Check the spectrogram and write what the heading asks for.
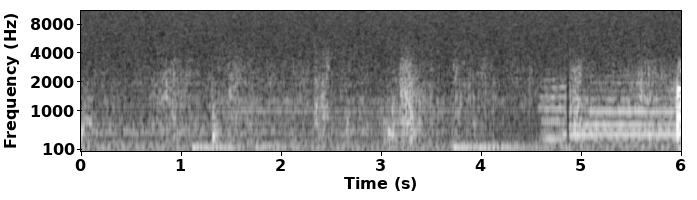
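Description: Quiet dramatic background score of held tones over slowly changing low notes, swelling into a fuller sustained chord about five seconds in.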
